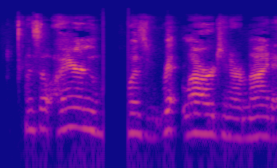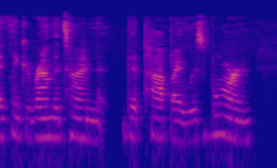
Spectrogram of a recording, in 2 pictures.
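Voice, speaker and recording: A woman's ordinary speaking voice, fairly low in pitch, with ordinary pitch variation at a moderate pace. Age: 50s. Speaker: nutrition educator and author. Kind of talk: interview on a live stream. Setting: live video stream.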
